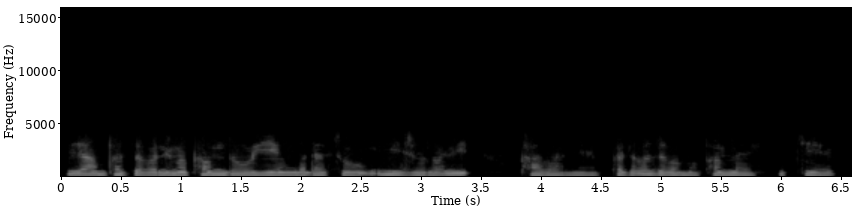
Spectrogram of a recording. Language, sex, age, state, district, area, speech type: Manipuri, female, 18-30, Manipur, Churachandpur, urban, conversation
